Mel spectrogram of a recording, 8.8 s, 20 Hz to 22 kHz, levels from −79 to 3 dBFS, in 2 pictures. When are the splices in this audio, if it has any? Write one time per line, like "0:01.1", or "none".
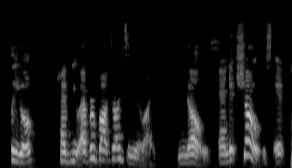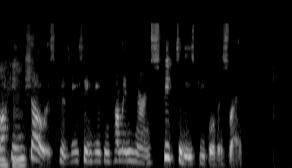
none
